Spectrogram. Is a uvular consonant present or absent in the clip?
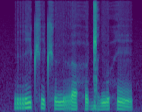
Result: absent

